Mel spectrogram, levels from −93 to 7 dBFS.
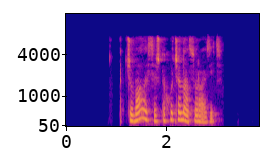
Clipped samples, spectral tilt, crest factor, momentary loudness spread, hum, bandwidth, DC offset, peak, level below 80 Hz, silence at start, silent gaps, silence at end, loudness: under 0.1%; -4.5 dB/octave; 18 dB; 18 LU; none; 7.8 kHz; under 0.1%; -4 dBFS; -62 dBFS; 1.05 s; none; 0.8 s; -20 LUFS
